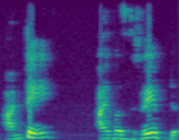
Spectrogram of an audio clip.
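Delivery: ordinary delivery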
